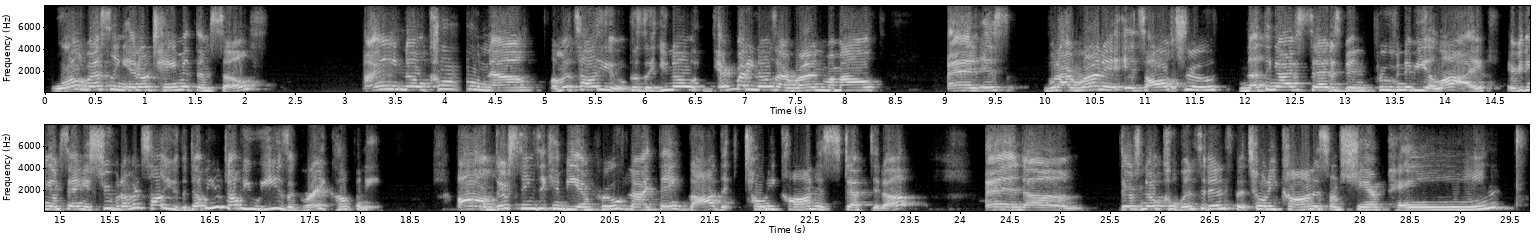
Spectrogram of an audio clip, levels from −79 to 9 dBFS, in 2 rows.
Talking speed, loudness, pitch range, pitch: 175 wpm, -9 LUFS, 245-300 Hz, 265 Hz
